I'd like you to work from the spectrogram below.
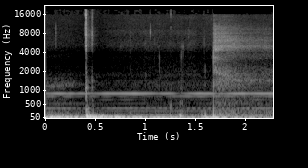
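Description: Mouse clicks in a video game: a couple of sharp, short clicks stand out over a steady electronic hum and low background noise.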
